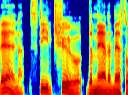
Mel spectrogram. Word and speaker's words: Chou: So best pronunciation for your last name? Chou. Okay. Glad I asked. Because my American eyes want to say Chow.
